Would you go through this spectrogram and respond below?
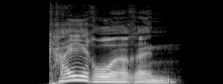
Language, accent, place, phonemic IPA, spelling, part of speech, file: German, Germany, Berlin, /ˈkaɪ̯ʁoəʁɪn/, Kairoerin, noun, De-Kairoerin.ogg
- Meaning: female equivalent of Kairoer: female Cairene (female native or inhabitant of Cairo, Egypt)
